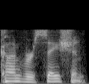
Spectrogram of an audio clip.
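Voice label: "conversational", US English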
